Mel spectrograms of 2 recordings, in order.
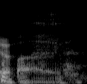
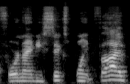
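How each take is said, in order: First: It is said in a booming radio announcer voice. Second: It is said in a plain speaking voice.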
